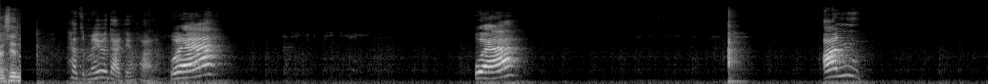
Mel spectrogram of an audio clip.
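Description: A young woman speaks over a phone line.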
